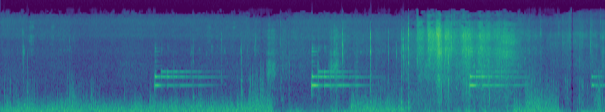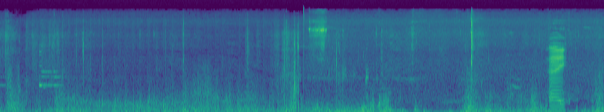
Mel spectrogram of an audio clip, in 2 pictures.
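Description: Mobile phone ringtone: a chord of steady tones ringing in five short bursts, starting about three seconds in and stopping about thirteen seconds in. Wind rumbles on the microphone throughout, with a rustle partway through the ringing.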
